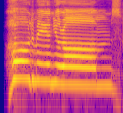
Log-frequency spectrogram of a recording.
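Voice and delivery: slow, loud, drawn-out stage plea; milk every word like a tragic heroine; melodramatic plea. Acted. Actress rehearsing her audition lines, overacted. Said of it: "go ahead".

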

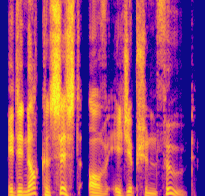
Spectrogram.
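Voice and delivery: ordinary delivery

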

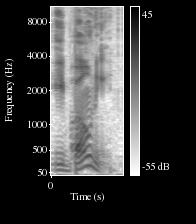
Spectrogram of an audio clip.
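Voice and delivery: Ebony said as "ee-BOH-nee"; mispronounced ebony. Retold or imitated. Guest reads the magazine title wrongly, Ebony as "ee-BOH-nee". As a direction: rhyme Ebony with baloney, starting on EE. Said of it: "the quirky dude saying Ebony".

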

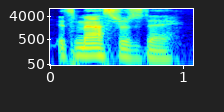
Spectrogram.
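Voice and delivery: ordinary talk, nothing marked

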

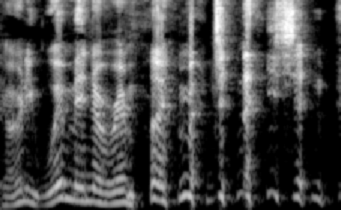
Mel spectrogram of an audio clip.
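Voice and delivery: laughing indignant. Retold or imitated. Pervert guarding his dream, laughing mock outrage. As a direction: giggle through an offended protest.

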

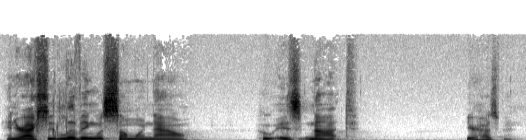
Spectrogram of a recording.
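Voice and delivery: low, soft, measured retold reply; hushed, deliberate delivery in a low voice; quiet gentle confrontation. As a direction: lay out the truth softly, with pauses. Jesus gently exposes her secret.

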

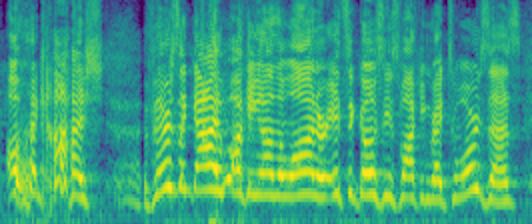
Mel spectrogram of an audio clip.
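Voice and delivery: high, loud alarmed exclaiming; mock panic. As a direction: act out terrified disciples, hammed up. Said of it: "the disciples are absolutely panicking".

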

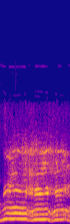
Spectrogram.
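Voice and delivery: hammed-up teenage sob; mock crying wail. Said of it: "And I was going".

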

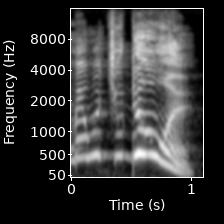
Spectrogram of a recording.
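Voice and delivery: very high, loud alarmed cry; alarmed bystander. Retold or imitated. Bystander shouting at officer, high alarmed yell. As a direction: cry out in disbelief. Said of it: "He's like".

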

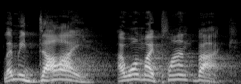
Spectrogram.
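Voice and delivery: high, loud petulant wail; whiny Jonah. Acted. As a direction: whine like a sulking child who lost his toy. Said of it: "he's like".

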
